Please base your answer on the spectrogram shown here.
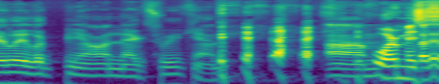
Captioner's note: laughs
